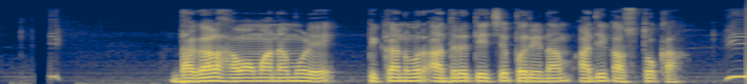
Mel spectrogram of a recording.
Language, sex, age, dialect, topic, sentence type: Marathi, male, 31-35, Standard Marathi, agriculture, question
